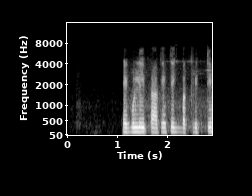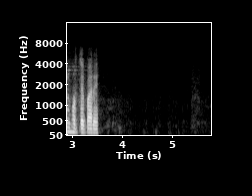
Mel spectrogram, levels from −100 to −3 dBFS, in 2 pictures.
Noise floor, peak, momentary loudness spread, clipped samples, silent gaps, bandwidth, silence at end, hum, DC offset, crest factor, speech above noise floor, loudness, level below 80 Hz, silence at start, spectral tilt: -88 dBFS; -2 dBFS; 9 LU; under 0.1%; none; 4.9 kHz; 2.25 s; none; under 0.1%; 18 dB; 72 dB; -17 LUFS; -62 dBFS; 1.1 s; -10 dB/octave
